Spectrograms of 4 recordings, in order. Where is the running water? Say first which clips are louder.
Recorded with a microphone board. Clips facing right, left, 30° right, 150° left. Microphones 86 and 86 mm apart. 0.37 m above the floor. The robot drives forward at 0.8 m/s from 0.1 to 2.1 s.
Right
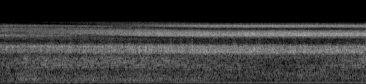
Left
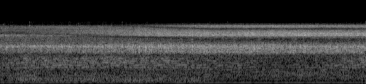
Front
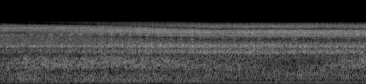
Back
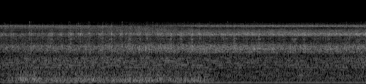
Even, front 5 dB; 20° right; by 3.7 s 30° right.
